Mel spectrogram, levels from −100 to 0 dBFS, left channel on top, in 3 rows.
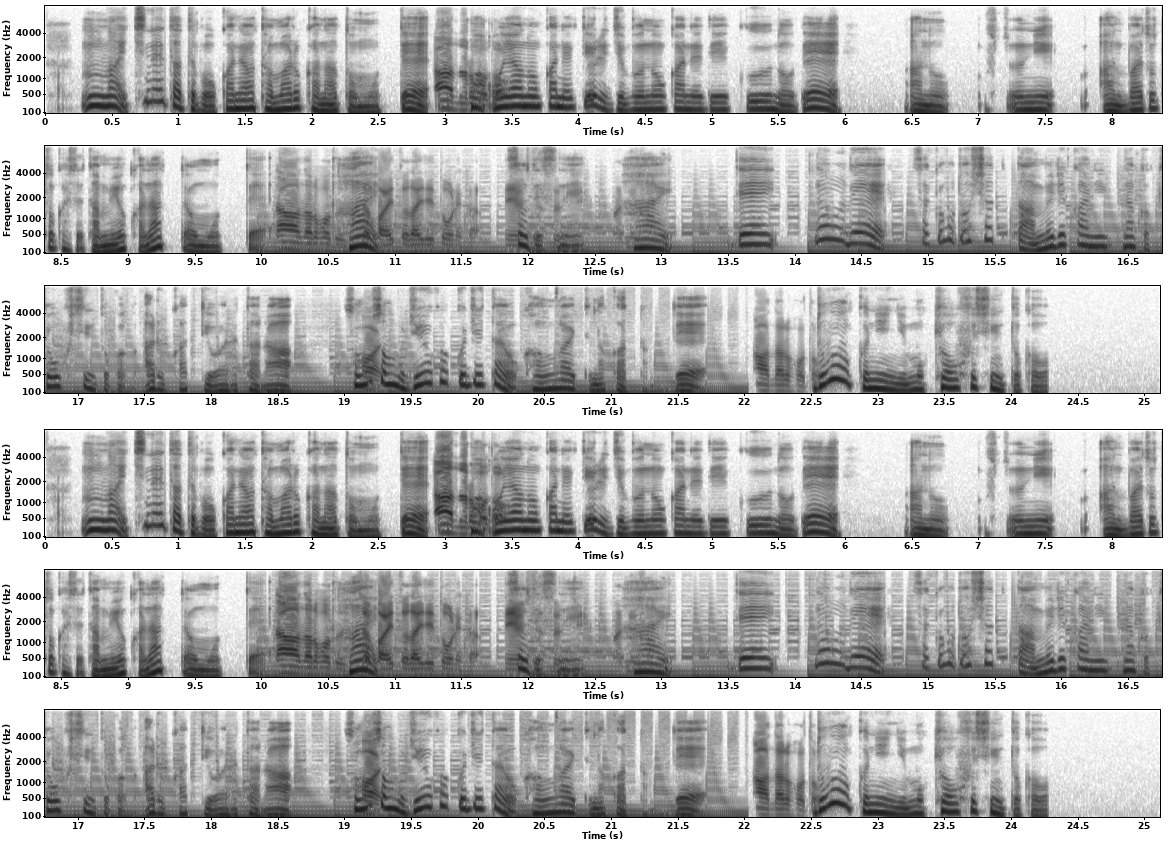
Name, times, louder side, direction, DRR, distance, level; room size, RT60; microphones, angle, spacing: voice 1, 0.3-2.9 3.2-6.0 6.5-6.8 7.0-7.6 7.9-10.0 10.6-10.9 11.9-12.5 12.7-13.1 13.5-13.9 14.1-17.7 17.9-18.6 19.0-21.1 21.5-21.7 22.5-24.3, equal, 5° right, 0.8 m, -21 dB
voice 2, 2.9-3.5 10.1-12.0 12.6-12.8 19.1-19.3 22.1-22.6, right 5 dB, 70° right, 1.6 m, -24 dB
Keyboard (musical), 10.0-22.0, right 1 dB, 50° right, 2.8 m, -33 dB
open air
head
